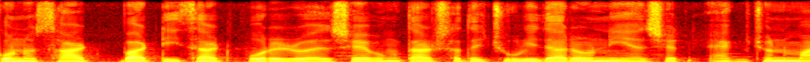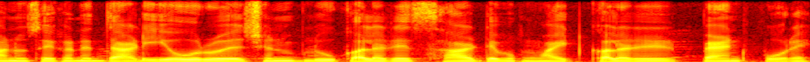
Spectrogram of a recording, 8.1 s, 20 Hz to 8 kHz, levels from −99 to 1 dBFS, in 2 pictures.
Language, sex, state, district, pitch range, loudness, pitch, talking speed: Bengali, male, West Bengal, Jhargram, 120-125 Hz, -19 LUFS, 125 Hz, 185 wpm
